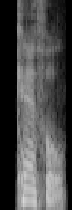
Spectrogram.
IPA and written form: ˈkeəfʊl (careful)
